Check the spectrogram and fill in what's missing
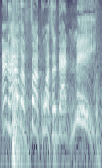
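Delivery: indignant outburst. Acted. Secretary outraged at being unprotected.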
